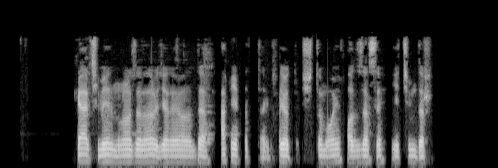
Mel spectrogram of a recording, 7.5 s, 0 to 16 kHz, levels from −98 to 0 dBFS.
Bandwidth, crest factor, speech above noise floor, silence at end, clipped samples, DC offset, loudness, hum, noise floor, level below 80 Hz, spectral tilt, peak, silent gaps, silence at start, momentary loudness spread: 8 kHz; 20 dB; over 69 dB; 1.05 s; under 0.1%; under 0.1%; -21 LUFS; none; under -90 dBFS; -58 dBFS; -3.5 dB/octave; -2 dBFS; 3.77-3.84 s, 5.80-5.86 s; 1.15 s; 6 LU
